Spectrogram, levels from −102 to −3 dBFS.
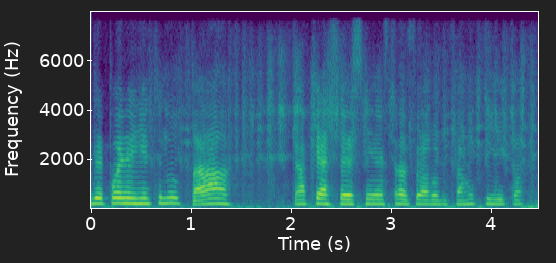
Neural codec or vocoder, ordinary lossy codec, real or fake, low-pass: codec, 16 kHz, 2 kbps, FreqCodec, smaller model; none; fake; none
